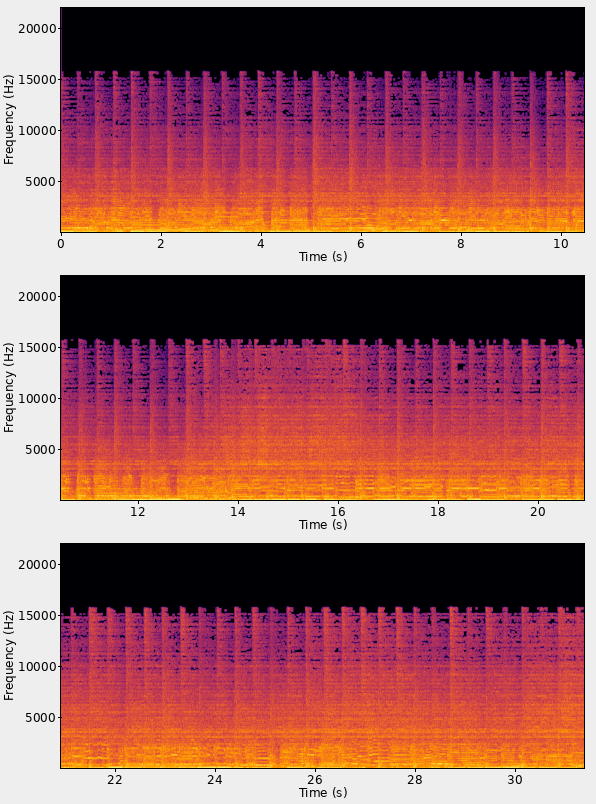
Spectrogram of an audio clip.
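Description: Live blues band playing an instrumental passage of a shuffle: electric guitars over bass guitar and drums, with no singing.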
